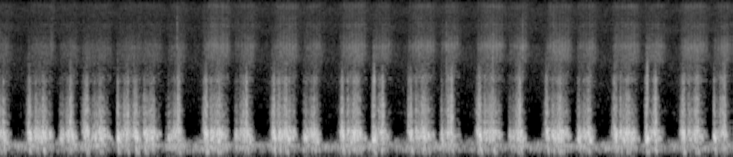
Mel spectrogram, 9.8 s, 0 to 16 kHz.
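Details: Stethoscope heart sounds at position P during a stress test, lying, sitting and standing, with dilated aortic root: irregular beat near 66 bpm, each with a scratchy midsystolic murmur and an occasional extra sound near S2.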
